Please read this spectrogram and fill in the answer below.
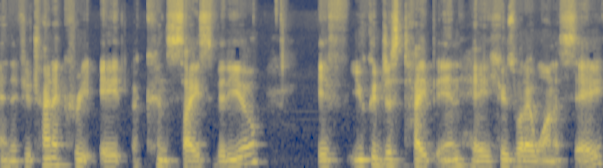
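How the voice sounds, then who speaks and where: A man talks at a moderate pace and medium pitch. His voice has vocal fry and ordinary pitch variation. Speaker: startup founder and presenter. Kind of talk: Q&A discussion. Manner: halting, many fillers.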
